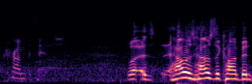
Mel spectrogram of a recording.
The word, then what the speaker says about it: Krmpotich: It's Krmpotich. Just you got to throw in a few extra vowels every time. But I promise that's how it's said.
